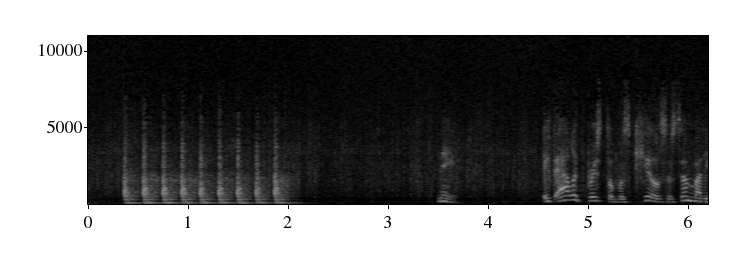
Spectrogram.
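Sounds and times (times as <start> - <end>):
knocking on a partly open apartment door: 0.4 - 2.2
speech: 3.5 - 3.8, 4.6 - 6.1.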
